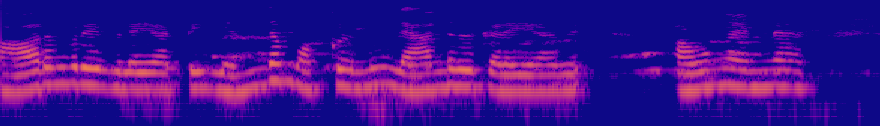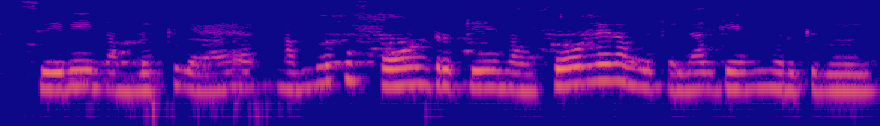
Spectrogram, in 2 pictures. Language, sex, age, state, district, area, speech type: Tamil, female, 18-30, Tamil Nadu, Namakkal, rural, spontaneous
